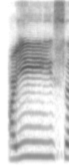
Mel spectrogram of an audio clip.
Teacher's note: سین کے اوپر کھڑی زبر ہے تو اس کو بھی ہم 2 کاؤنٹ اسٹریچ کریں گے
